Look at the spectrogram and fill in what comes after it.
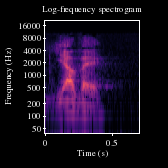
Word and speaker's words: Yahweh: E sì che Abramo aveva già conosciuto Yahweh, quello che noi pronunciamo così, Yahweh, il Dio dell'eternità, il Signore, il Dio di Israele.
